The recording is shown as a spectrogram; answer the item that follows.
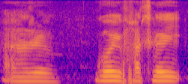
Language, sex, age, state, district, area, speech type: Bodo, male, 60+, Assam, Baksa, urban, spontaneous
